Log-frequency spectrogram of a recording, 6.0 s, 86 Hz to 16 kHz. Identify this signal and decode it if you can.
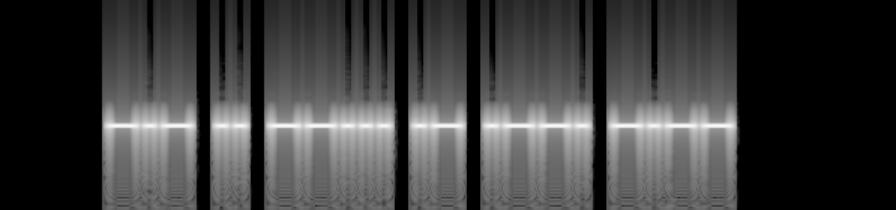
Morse code, heard as a keyed tone, about 21 wpm, 700 Hz. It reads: KI7APY
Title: USA Call Signs - 2x Character Spacing - 20wpm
